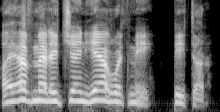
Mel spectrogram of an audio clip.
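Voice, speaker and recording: A man playing an unhinged, taunting male supervillain in a comic book dub, sly and mock-wistful as he makes deliberate threats. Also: high voice, vocal fry, sharp tone, no room sound, studio quality, full character voice. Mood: threatening.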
